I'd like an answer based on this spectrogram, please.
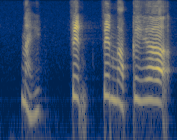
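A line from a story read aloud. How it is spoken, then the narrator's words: Stammering. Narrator (Vietnamese): Mụ lắp bắp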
